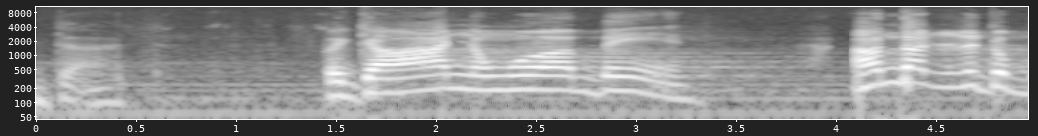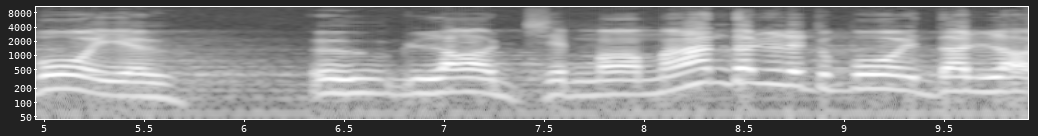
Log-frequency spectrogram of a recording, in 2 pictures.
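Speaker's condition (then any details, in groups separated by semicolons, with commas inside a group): Cerebral palsy; speech hard to understand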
